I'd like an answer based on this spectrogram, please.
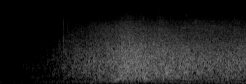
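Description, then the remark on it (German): Ocean surf rushes in, a broad hissing roar that swells steadily as a wave breaks and washes toward the shore, then holds at a full, loud wash. “Die Wellen rauschen und tosen und stürzen zum Ufer heran.”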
